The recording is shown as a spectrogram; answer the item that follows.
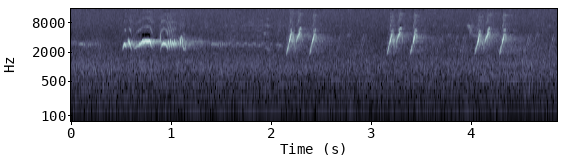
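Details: Northern mockingbird living in a backyard Palo Verde tree, singing day and night and changing from one chirp to the next: a buzzy harsh phrase, then paired quick rising upslurred notes repeated three times.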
